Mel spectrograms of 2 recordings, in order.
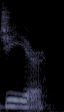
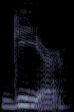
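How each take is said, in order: First: The word begins with a j sound. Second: The word begins with a hard g sound. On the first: The speaker calls it wrong. "not j. It's not jeer" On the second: The speaker calls it right. "with a hard g sound"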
